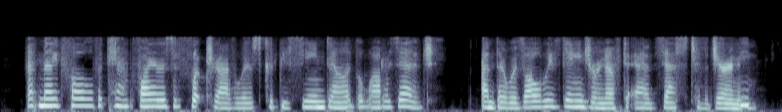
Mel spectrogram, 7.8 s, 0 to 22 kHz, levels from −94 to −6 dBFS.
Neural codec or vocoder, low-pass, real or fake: codec, 16 kHz in and 24 kHz out, 0.6 kbps, FireRedTTS-2 codec; 5.4 kHz; fake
